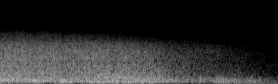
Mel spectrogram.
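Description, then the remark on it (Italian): A loud, deep rumble of thunder rolls through, broad, then slowly fades over a few seconds. No one speaks. “Maione punteggiava il racconto imitando gli effetti sonori, tuoni, fulmini, le onde alte del mare.”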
